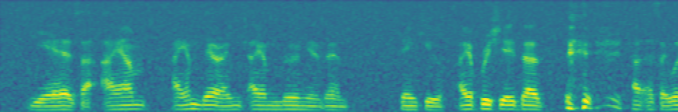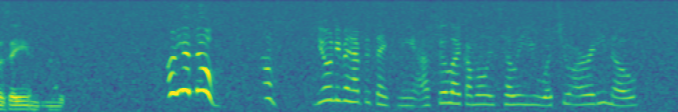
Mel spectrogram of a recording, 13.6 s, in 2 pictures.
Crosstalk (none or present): none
